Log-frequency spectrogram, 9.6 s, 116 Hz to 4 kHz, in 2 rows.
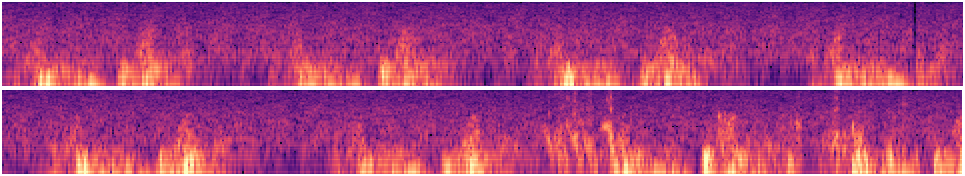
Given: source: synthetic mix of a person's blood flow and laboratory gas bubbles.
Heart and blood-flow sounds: Doppler ultrasound of blood flow; precordium
7.50-7.95 s: bubbles
8.36-8.52 s: bubbles
8.56-8.81 s: bubbles
8.93-9.16 s: bubbles
9.20-9.39 s: bubbles
From the record:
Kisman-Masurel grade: 221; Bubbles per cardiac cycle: several, 3 to 8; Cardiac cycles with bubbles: 10 to 50%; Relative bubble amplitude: barely perceptible (0.100 to 0.250); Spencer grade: 2 (many but less than half of the cardiac periods contain bubble signals, singularly or in groups); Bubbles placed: only in the low amplitude regions of the cardiac cycle

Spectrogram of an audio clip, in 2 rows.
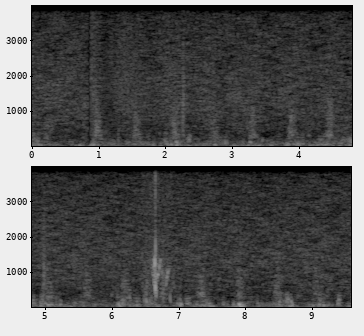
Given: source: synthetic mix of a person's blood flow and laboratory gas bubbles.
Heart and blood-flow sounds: Doppler ultrasound of blood flow; subclavian vein
6.45-6.89 s: bubbles
From the record:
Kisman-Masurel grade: 111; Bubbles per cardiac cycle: 1 to 2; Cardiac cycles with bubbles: 1 to 10%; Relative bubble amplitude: barely perceptible (0.100 to 0.250); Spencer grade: 1 (occasional bubble signal discernible with the cardiac motion signal, with majority of cardiac periods free of bubbles); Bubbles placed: anywhere in the cardiac cycle

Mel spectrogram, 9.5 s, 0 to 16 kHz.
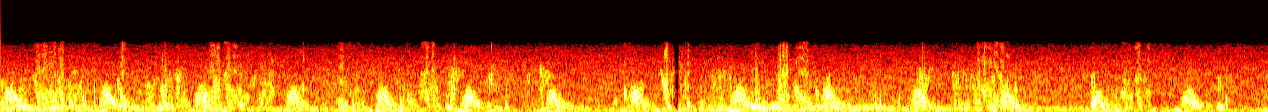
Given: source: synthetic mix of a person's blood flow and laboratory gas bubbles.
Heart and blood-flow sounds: Doppler ultrasound of blood flow; subclavian vein
0.00-0.05 s: bubbles
0.12-0.20 s: bubbles
0.23-0.75 s: bubbles
0.85-1.44 s: bubbles
1.50-2.06 s: bubbles
2.23-2.31 s: bubbles
2.40-2.75 s: bubbles
2.96-3.50 s: bubbles
3.64-3.71 s: bubbles
3.76-3.84 s: bubbles
3.93-4.18 s: bubbles
4.58-4.87 s: bubbles
4.94-5.08 s: bubbles
5.12-5.49 s: bubbles
5.59-6.28 s: bubbles
6.53-6.65 s: bubbles
6.71-6.78 s: bubbles
6.84-7.04 s: bubbles
7.13-7.66 s: bubbles
8.15-8.65 s: bubbles
9.10-9.24 s: bubbles
From the record:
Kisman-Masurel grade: 242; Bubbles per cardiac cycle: several, 3 to 8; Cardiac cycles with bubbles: 100%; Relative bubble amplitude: moderate (0.250 to 0.450); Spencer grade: 3 (all of the cardiac periods contain showers or single bubble signals, but not dominating or overriding the cardiac motion signals); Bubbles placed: anywhere in the cardiac cycle

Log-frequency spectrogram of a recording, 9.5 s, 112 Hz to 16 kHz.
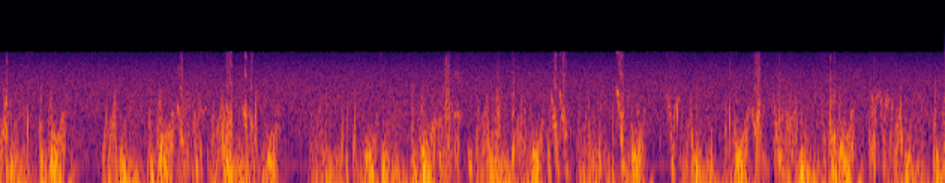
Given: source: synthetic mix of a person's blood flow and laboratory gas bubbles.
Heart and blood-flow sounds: Doppler ultrasound of blood flow; precordium
0.01-0.13 s: bubbles
0.24-0.33 s: bubbles
1.74-2.12 s: bubbles
2.21-2.38 s: bubbles
2.41-2.58 s: bubbles
4.36-4.62 s: bubbles
4.65-4.82 s: bubbles
4.94-5.04 s: bubbles
5.10-5.29 s: bubbles
5.46-5.74 s: bubbles
5.96-6.05 s: bubbles
6.15-6.45 s: bubbles
6.65-6.82 s: bubbles
7.07-7.16 s: bubbles
7.26-7.39 s: bubbles
7.47-7.96 s: bubbles
8.20-8.53 s: bubbles
8.68-8.90 s: bubbles
From the record:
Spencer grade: 3 (all of the cardiac periods contain showers or single bubble signals, but not dominating or overriding the cardiac motion signals); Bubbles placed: only in the low amplitude regions of the cardiac cycle

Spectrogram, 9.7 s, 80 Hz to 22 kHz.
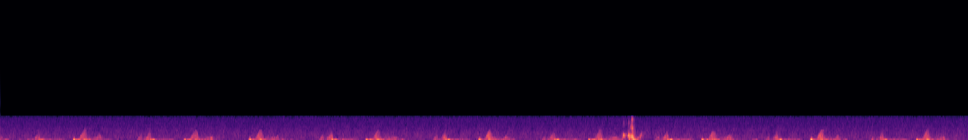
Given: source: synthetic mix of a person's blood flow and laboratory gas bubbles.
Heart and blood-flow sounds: Doppler ultrasound of blood flow; precordium
6.21-6.44 s: bubbles
From the record:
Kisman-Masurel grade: 113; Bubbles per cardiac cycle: 1 to 2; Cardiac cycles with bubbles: 1 to 10%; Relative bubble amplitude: loud (0.450 to 0.775); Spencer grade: 1 (occasional bubble signal discernible with the cardiac motion signal, with majority of cardiac periods free of bubbles); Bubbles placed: only in the low amplitude regions of the cardiac cycle

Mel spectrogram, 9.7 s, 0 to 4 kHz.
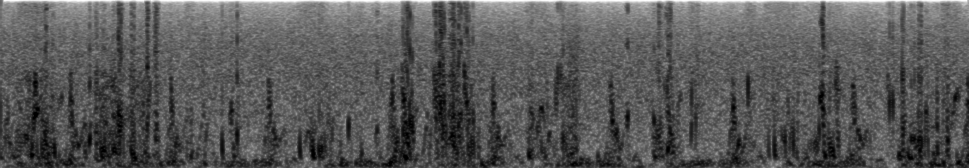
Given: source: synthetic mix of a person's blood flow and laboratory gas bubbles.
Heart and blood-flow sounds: Doppler ultrasound of blood flow; precordium
0.00-0.66 s: bubbles
0.83-1.62 s: bubbles
1.84-1.95 s: bubbles
2.19-2.41 s: bubbles
2.96-3.29 s: bubbles
3.44-3.52 s: bubbles
3.59-3.65 s: bubbles
3.74-3.80 s: bubbles
3.98-4.19 s: bubbles
4.31-4.81 s: bubbles
5.23-5.49 s: bubbles
5.53-5.79 s: bubbles
6.24-6.31 s: bubbles
6.50-6.83 s: bubbles
6.88-6.99 s: bubbles
7.44-7.55 s: bubbles
7.64-8.45 s: bubbles
8.85-9.62 s: bubbles
From the record:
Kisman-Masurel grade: 243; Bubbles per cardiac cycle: several, 3 to 8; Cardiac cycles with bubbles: 100%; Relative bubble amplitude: loud (0.450 to 0.775); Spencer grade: 3 (all of the cardiac periods contain showers or single bubble signals, but not dominating or overriding the cardiac motion signals); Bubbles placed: only in the low amplitude regions of the cardiac cycle

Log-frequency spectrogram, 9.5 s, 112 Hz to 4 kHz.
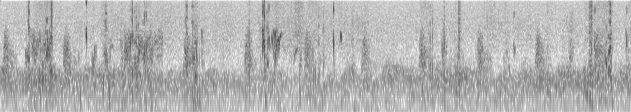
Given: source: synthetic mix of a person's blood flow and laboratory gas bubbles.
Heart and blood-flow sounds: Doppler ultrasound of blood flow; subclavian vein
0.35-0.86 s: bubbles
1.14-1.33 s: bubbles
1.36-1.70 s: bubbles
1.80-2.47 s: bubbles
2.69-3.12 s: bubbles
3.29-3.38 s: bubbles
3.71-3.79 s: bubbles
3.90-4.58 s: bubbles
4.61-4.88 s: bubbles
4.96-5.06 s: bubbles
5.08-5.17 s: bubbles
5.26-5.32 s: bubbles
6.30-6.53 s: bubbles
6.60-6.99 s: bubbles
7.54-7.66 s: bubbles
7.69-7.75 s: bubbles
8.04-8.12 s: bubbles
8.18-8.26 s: bubbles
8.52-8.62 s: bubbles
8.73-9.24 s: bubbles
9.37-9.47 s: bubbles
From the record:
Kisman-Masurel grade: 243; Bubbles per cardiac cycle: several, 3 to 8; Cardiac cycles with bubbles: 100%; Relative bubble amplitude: loud (0.450 to 0.775); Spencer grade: 3 (all of the cardiac periods contain showers or single bubble signals, but not dominating or overriding the cardiac motion signals); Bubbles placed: anywhere in the cardiac cycle

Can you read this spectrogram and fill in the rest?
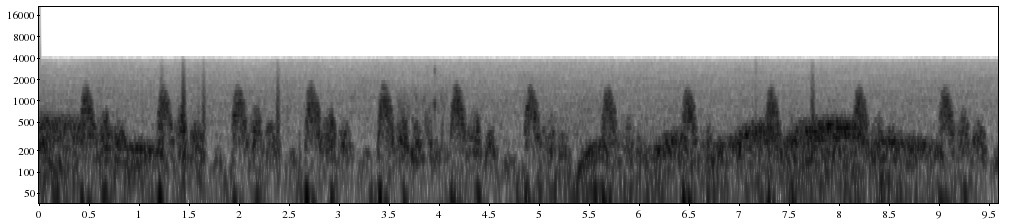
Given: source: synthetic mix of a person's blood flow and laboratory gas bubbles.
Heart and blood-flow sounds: Doppler ultrasound of blood flow; subclavian vein
3.56-4.16 s: bubbles
From the record:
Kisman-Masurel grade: 211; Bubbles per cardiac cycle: several, 3 to 8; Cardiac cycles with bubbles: 1 to 10%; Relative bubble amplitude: barely perceptible (0.100 to 0.250); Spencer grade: 1 (occasional bubble signal discernible with the cardiac motion signal, with majority of cardiac periods free of bubbles); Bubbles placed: anywhere in the cardiac cycle

